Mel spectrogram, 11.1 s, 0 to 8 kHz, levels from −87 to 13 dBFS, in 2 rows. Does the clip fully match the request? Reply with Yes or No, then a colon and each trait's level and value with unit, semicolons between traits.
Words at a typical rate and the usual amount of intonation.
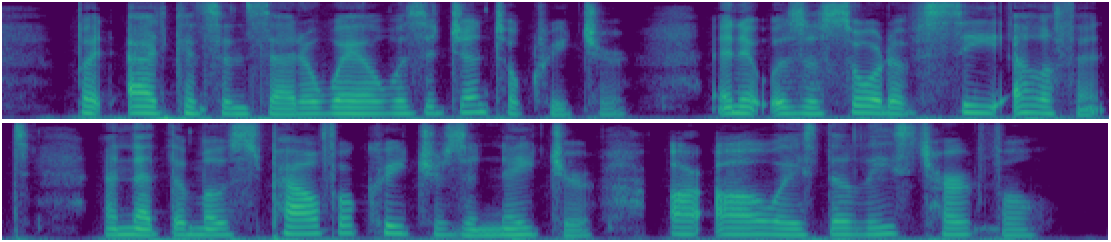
No: average, 165 wpm; narrow, 1.7 semitones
